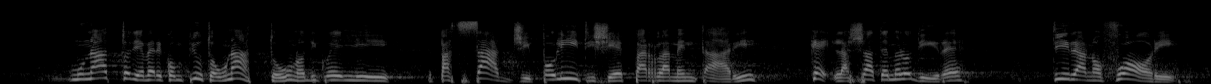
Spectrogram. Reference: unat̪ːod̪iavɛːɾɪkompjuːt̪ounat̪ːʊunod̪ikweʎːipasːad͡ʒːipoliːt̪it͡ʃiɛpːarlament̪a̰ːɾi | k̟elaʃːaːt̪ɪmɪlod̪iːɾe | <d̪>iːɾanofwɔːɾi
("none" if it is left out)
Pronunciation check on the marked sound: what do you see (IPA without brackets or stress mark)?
t̪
